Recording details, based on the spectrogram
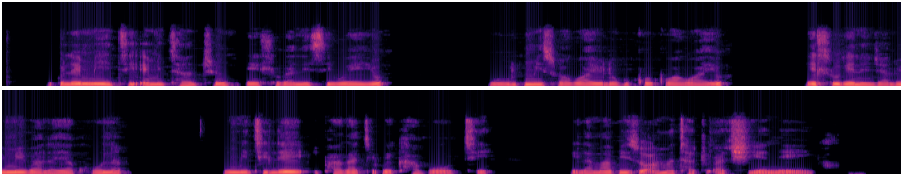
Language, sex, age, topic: North Ndebele, female, 36-49, health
